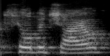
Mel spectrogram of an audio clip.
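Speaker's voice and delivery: ordinary talk, nothing marked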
